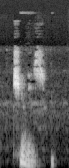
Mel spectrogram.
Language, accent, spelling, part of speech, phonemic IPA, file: English, Southern England, Tunis, proper noun, /ˈtjuːnɪs/, LL-Q1860 (eng)-Tunis.wav
- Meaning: 1. A city on the northern coast of Africa 2. A city on the northern coast of Africa: A Berber settlement which fell under the rule of Carthage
